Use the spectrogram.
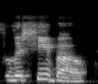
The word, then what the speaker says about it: Lashivo: It's Lashivo. It's with the long E.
